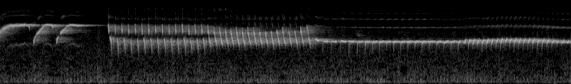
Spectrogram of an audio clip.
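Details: Yellow canary in song, opening with looping whistled slides, then a fast buzzy rolled trill that settles into a long, even, lower churring roll.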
